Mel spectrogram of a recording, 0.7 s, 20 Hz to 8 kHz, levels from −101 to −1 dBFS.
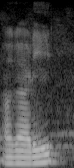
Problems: background sounds at intervals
